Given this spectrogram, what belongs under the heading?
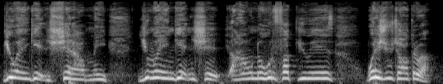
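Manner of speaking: high, loud, fast cussing rant; furious rant at a scam caller on the phone; pretend angry yelling. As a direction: yell at the scammer like you've had enough. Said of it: "You will yell, you will cuss".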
